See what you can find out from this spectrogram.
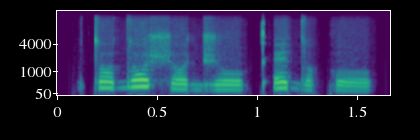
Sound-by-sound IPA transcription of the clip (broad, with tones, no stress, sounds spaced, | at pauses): t ɔ˦ d ɔ˦ ʃ ɔ˨ d͡ʒ oː˨ kʼ ɛ˦ d ɔ˨ k o˨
